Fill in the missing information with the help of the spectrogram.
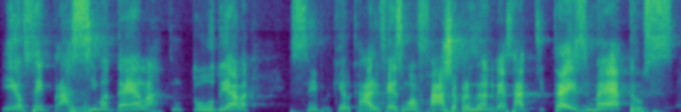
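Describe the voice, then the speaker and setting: Woman, high gravelly voice, animated church testimony, long reverb of a hall. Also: moderate pace. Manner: animated storytelling, laughs often. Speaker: church class participant. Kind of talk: testimony in a Bible class.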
